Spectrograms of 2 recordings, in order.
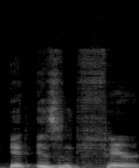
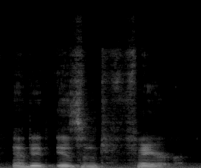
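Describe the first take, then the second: First: Higher indignant protest; furious. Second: Slow, understated bitter protest; grim. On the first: Girl protests to her mother, furiously. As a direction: protest hotly, pitched up. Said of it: "Terry said furiously". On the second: Girl complains to brother about mother, grimly. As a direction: weigh each word glumly. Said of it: "Terry said grimly". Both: A narrator's reading.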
